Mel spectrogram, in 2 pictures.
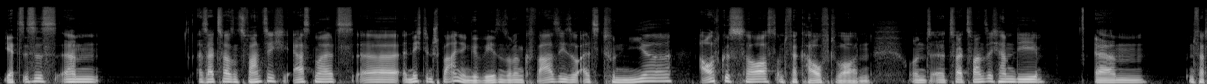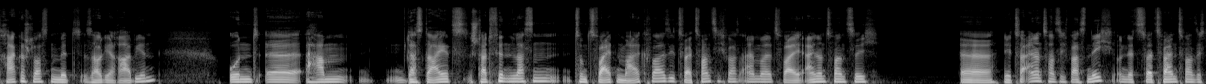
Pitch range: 100-125 Hz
